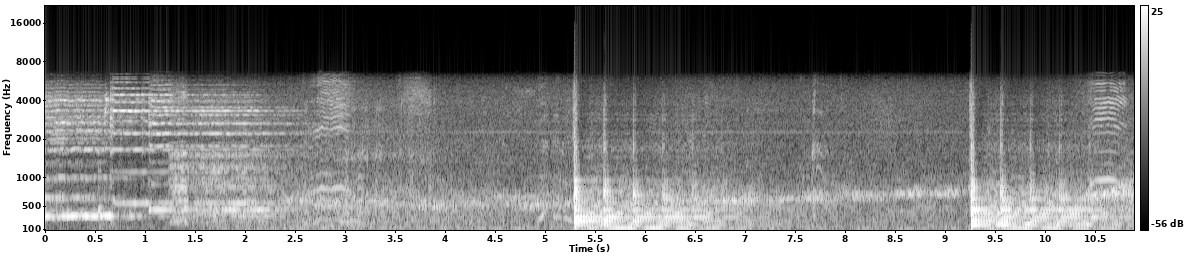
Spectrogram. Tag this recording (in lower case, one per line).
speech
crowd
music
rock music
progressive rock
